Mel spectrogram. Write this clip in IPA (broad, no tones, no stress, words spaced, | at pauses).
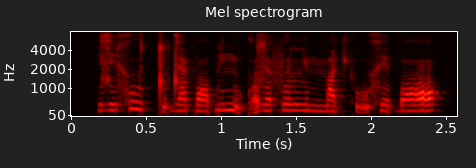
zixutːṵ dæpɔɓi nṵɡɔ̰ zœfɵlːy mːɑt͡ʃʼṵxe ɓɔ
